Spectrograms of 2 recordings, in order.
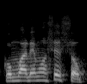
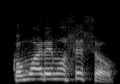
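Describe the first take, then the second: First: Said in the usual way. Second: Higher and louder, posing the question to the class; punchy teacher's question; emphatic rhetorical question. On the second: Acted. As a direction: throw the question out loud and high.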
